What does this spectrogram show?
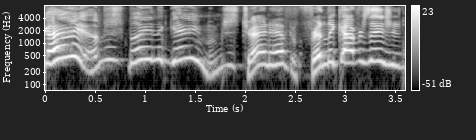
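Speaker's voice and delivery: high faux-innocent kid voice; mock innocent catcher. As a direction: play dumb sweetly in a high voice. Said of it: "He's like".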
